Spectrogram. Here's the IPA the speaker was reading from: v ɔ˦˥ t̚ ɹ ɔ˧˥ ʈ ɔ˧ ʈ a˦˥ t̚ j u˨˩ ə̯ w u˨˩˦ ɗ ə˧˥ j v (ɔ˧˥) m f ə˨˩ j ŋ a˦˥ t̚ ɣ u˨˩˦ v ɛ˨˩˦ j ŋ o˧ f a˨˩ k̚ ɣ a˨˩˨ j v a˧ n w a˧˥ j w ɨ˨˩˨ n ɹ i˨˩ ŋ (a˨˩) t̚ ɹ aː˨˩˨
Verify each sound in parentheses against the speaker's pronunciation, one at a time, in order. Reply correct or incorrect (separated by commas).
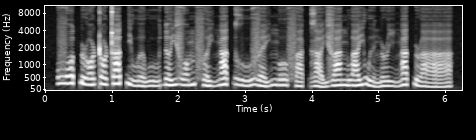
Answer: correct, incorrect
